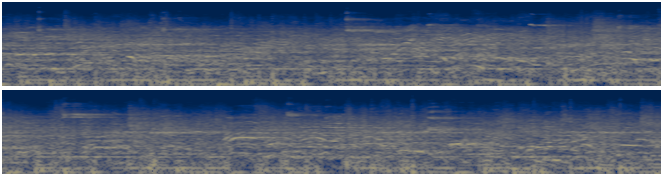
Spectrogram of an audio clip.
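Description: A crowd chatters in a large echoing gym.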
